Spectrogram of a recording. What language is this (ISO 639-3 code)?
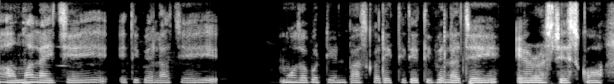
nep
